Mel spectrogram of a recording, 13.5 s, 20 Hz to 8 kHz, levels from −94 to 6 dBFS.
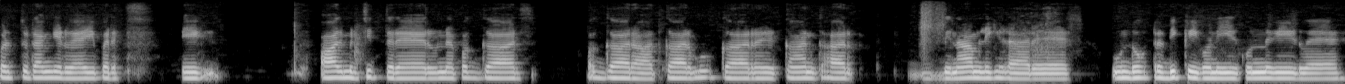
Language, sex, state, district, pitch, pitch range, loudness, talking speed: Rajasthani, male, Rajasthan, Churu, 165 Hz, 160-170 Hz, -18 LUFS, 125 wpm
